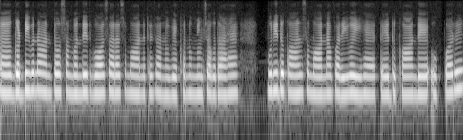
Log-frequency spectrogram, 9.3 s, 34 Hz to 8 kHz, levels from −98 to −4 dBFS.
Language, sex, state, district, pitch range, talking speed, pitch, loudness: Punjabi, female, Punjab, Pathankot, 205-220 Hz, 175 wpm, 210 Hz, -19 LUFS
